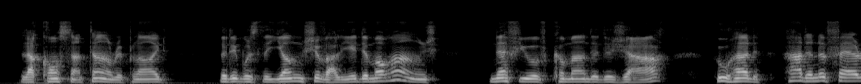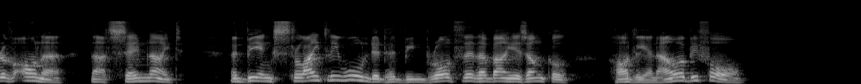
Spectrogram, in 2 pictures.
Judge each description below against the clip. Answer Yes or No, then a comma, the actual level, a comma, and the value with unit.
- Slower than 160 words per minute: Yes, average, 145 wpm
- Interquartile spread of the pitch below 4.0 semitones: No, average, 4.7 semitones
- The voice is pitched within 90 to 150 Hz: Yes, medium, 140 Hz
